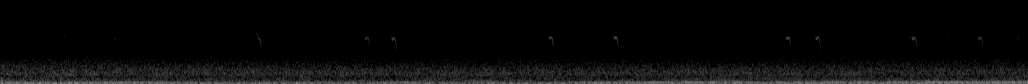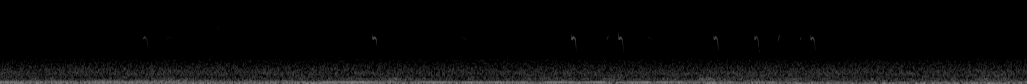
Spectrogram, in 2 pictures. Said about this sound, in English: Wild bird. Stop. Just recorded that wild bird and collected the bird. It'll be JGG 429.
